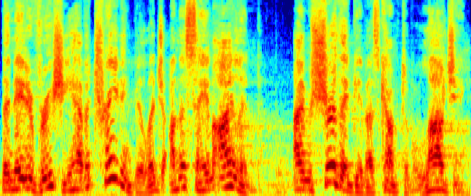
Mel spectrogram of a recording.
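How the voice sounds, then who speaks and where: A prim, talkative droid, cheerfully tactless and morbid. His voice is somewhat high and bounces around a lot, with a husky edge. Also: wildly swooping pitch, fast talker, a bit bright, heavily acted. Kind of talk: video game voice acting.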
